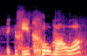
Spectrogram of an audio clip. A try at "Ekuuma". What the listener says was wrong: I don't think you awa the ah. I don't think that's how uwu works. You don't awa the ah, you uwu the oo, so it's Ekuuma. Ekuuma.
